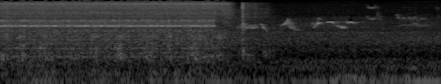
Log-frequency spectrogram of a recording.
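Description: Water and suds slosh inside a washing machine.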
